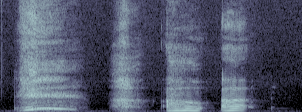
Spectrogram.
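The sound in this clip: A voice imitates a deep gasping breath with four breathy, voiced gasps. The first is the longest, and the last two are short and sharp, separated by brief pauses.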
